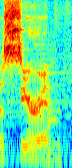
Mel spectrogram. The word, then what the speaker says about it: Xiren: Yeah, well, almost no one pronounces the X like an S or a C, but it's an Irish name. My dad is a Dolphins Barn Dubliner, so it's an Irish name with a bit of a creative spelling, and the original Latin X as an S, so Xiren.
